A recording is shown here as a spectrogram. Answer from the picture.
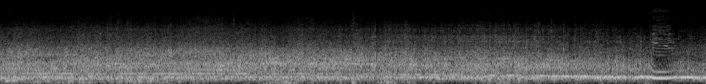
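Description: Talyllyn Railway coach running along 2 ft 3 in narrow-gauge track: a steady rumble of wheels on rail with a held humming tone, and a single sharp clank about six and a half seconds in.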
